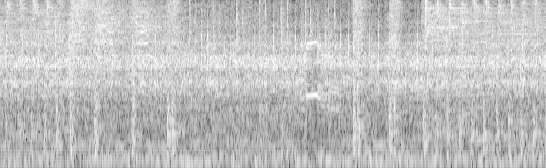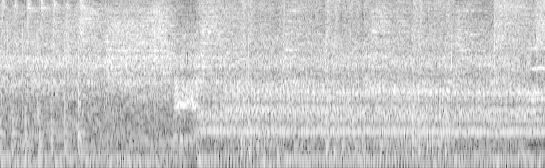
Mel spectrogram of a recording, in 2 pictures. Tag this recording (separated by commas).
Music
